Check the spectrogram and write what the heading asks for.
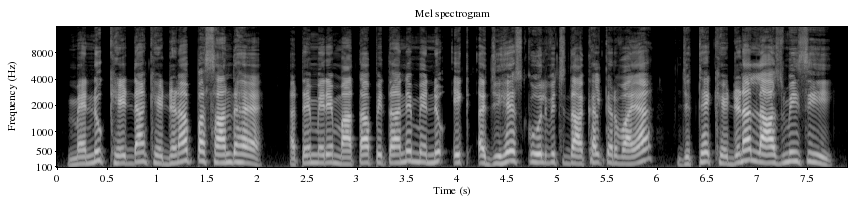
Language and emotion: Punjabi, happy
